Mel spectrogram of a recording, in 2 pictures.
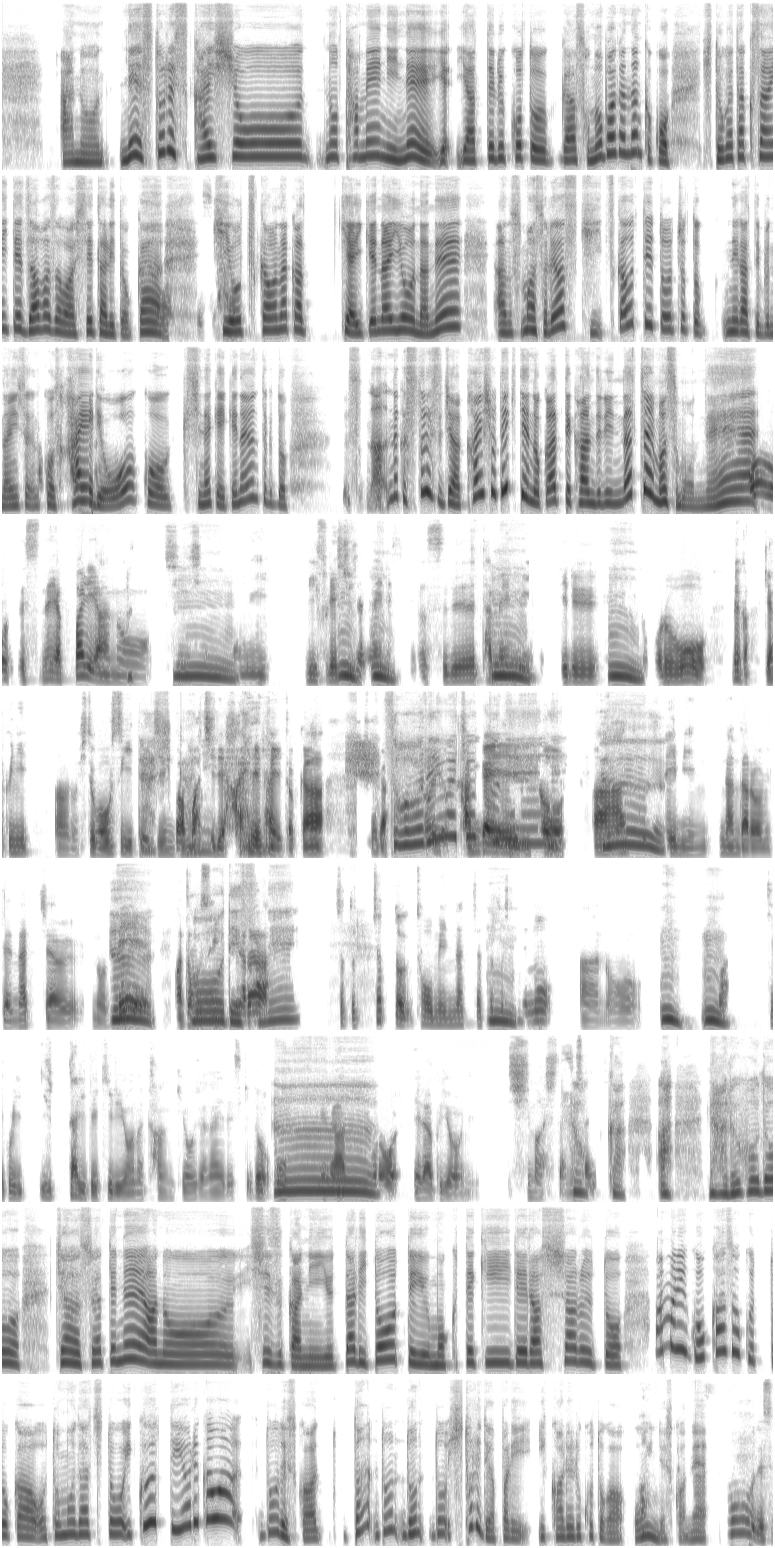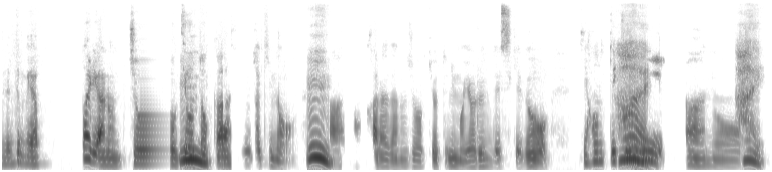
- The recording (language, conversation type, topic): Japanese, podcast, 普段、ストレスを解消するために何をしていますか？
- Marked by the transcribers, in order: distorted speech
